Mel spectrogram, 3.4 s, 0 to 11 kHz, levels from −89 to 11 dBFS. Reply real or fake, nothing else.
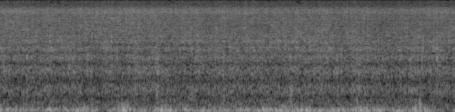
real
